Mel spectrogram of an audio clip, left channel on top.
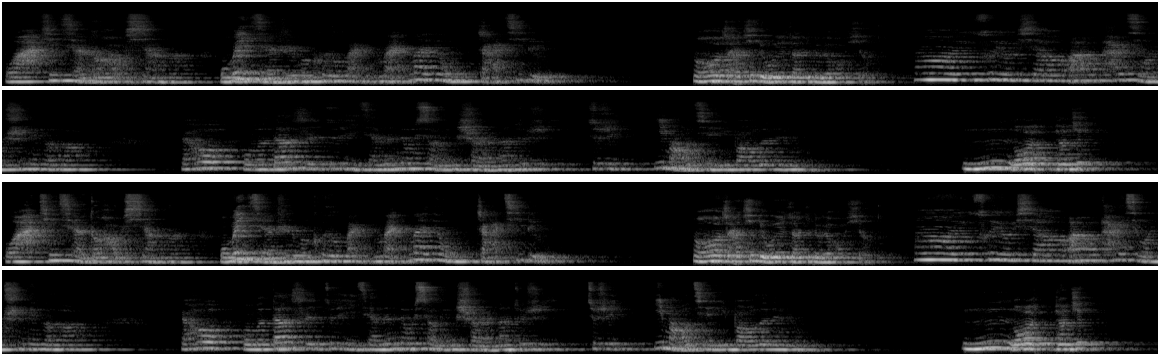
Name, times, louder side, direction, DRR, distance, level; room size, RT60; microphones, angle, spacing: voice 1, 0.0-1.8 2.2-5.5 9.1-12.4 13.3-17.1 17.4-17.8 18.1-19.6, right 1 dB, 70° right, -4 dB, 3.2 m, -30 dB
voice 2, 6.9-8.7 21.2-22.4, right 1 dB, 20° right, 2 dB, 0.6 m, -25 dB
11.5 x 8.2 x 3.6 m, 1.1 s
head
